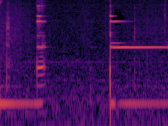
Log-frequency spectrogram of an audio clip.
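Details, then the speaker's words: Two taps of a tuning fork, each followed by a clear sustained ringing tone, moved around the ears of an eyes-closed adult during a role-played ASMR clinical hearing test. "So, you're going to hear this sound. And I want you to focus on the sound as I move it around different sides of your ears. I'd like you to indicate when you hear it and where."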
